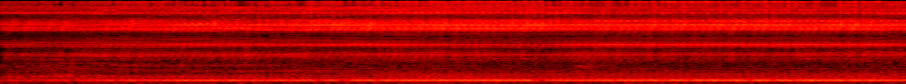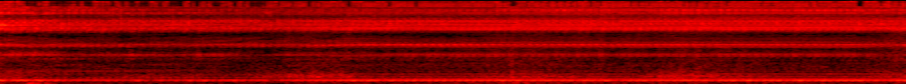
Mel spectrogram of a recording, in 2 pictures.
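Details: Wine cooler with plenty of ventilation around it: steady low hum with a strong high whine over it that drops slightly partway through. Loud compressor running; the cause is unclear.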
